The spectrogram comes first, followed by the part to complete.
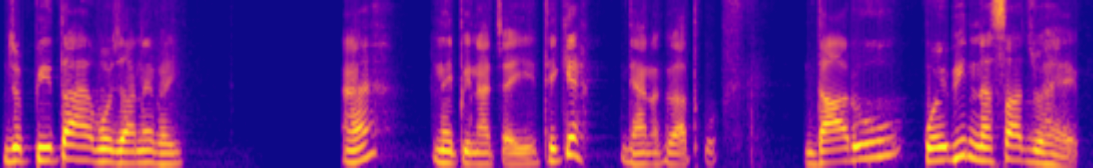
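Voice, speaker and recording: A man with a fairly high, slightly mellow voice teaches a vocabulary lesson. He drills word tricks in a repetitive, rhythmic way, repeating words and leading the class through call-and-response.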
